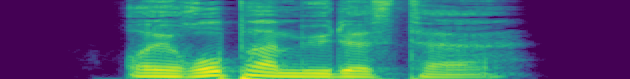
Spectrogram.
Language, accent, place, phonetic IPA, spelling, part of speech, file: German, Germany, Berlin, [ɔɪ̯ˈʁoːpaˌmyːdəstɐ], europamüdester, adjective, De-europamüdester.ogg
- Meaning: inflection of europamüde: 1. strong/mixed nominative masculine singular superlative degree 2. strong genitive/dative feminine singular superlative degree 3. strong genitive plural superlative degree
